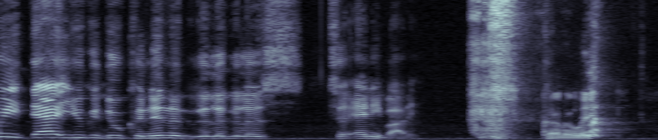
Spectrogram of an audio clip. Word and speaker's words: cunnilingus: Just think cunning linguist. Just think like that. You said too many syllables right now. I'm sober. Tired, but sober. Cunnilingus. Shit, now I can't say it. Cunnilingus.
